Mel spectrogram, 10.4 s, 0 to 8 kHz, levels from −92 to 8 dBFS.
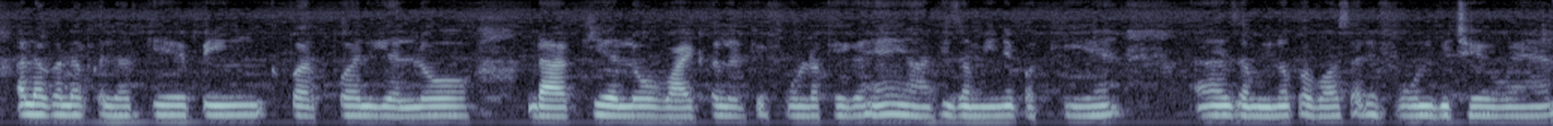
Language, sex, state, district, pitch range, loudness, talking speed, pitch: Hindi, female, Bihar, Sitamarhi, 170-185 Hz, -28 LUFS, 185 wpm, 175 Hz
